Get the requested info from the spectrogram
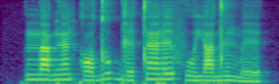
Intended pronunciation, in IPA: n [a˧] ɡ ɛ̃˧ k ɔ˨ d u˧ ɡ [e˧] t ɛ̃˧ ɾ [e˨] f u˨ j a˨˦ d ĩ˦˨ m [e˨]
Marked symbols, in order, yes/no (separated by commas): yes, no, no, yes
